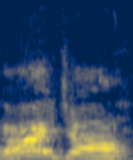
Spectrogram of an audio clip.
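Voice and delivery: loud call to the crowd. Retold or imitated. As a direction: call out to everyone, firm. Calling out to viewers.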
